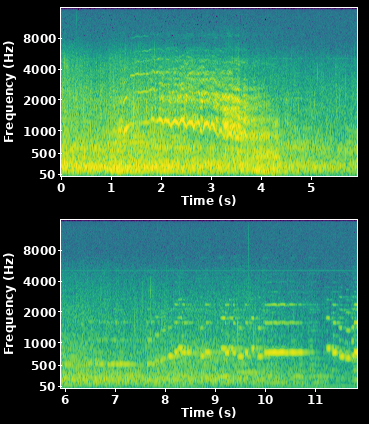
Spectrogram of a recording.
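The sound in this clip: A horse neighs with a loud, quavering, high whinny lasting about four seconds, followed by softer tonal sounds.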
